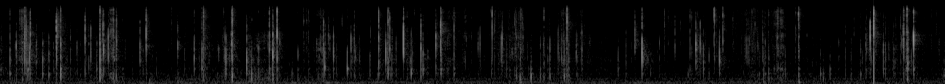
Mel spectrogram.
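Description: A thin, clear, empty plastic bag is crumpled and crinkled between both hands up close, worked with the fingertips and long nails. It gives a steady run of bright, crisp crackles and sharp snaps with almost no low end, each crackle dying away instantly.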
